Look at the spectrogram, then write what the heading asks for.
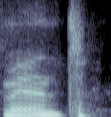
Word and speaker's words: meant: mint. Mint. Mint. It's meant. Meant. Yeah. How do you pronounce that, teacher? Mint Meant. or meant? No, that's meant.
